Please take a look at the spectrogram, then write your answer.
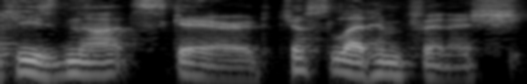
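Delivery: low, soft and slow, utterly unbothered; deadpan sister. Retold or imitated. Sister calmly telling kid to let dog finish, low and slow. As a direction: say it flat and quiet like it's obvious. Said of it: "She's like".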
